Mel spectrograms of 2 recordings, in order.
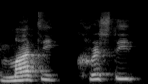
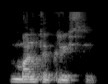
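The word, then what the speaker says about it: Monte Cristi: the age of 12 and you say it Monte Christi Dominican Republic is that how you say it Monte Christi Monte Christi okay talk about growing up there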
